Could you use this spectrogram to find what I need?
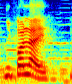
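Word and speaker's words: Nikolaj: Danesa, la dirige Nicolás Arcel, pero ponerle que se pronuncia así. Nicolai, Nicolai, sí, Arcel, no sé.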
